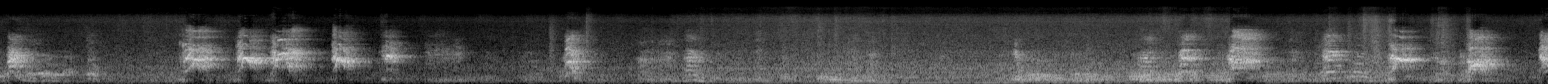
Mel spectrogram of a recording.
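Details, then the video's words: Basset Hound puppies from a kennel in Brazil giving scattered high-pitched barks and yips in short clusters, separated by quieter gaps with faint background noise. "BASSET HOUND filhotes"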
